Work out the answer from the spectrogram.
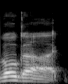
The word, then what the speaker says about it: Bogart: Pronounced Bogart, B-O-G-O-D.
